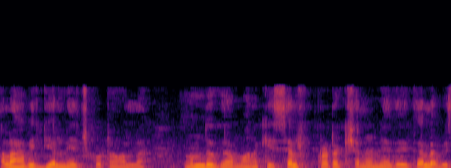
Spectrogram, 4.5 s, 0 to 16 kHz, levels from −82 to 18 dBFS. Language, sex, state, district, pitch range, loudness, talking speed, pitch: Telugu, male, Andhra Pradesh, Anantapur, 120-155 Hz, -20 LUFS, 145 wpm, 135 Hz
